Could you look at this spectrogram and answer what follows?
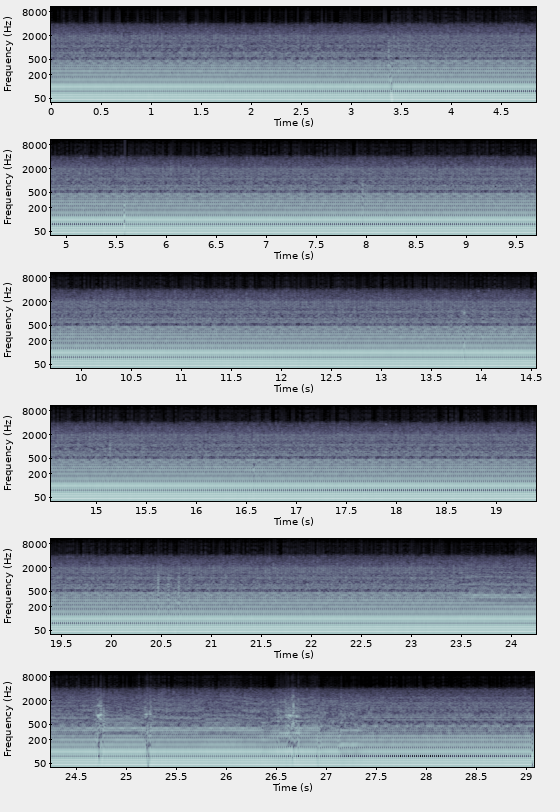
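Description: Loud, steady buzz made of a stack of evenly spaced pitches, coming from the FPV quadcopter as it rests on the ground before take-off. The buzz wavers briefly about three seconds before the end.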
